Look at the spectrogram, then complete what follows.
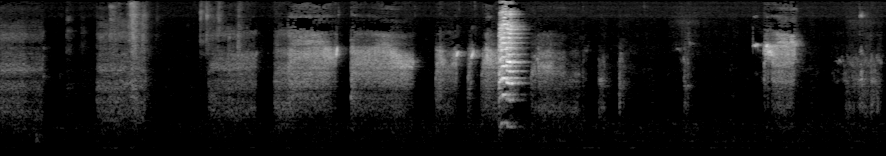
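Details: Parrots in a house full of parrots: harsh, raspy screeches in irregular bursts separated by short pauses, one louder squawk near the middle, over a steady low indoor hum.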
